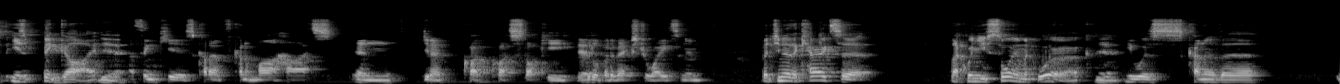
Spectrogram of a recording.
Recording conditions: poor sound quality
